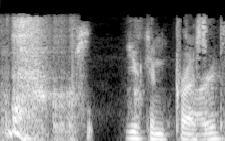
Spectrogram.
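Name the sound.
sneeze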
